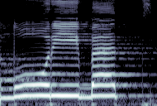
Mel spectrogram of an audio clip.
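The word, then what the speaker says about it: ضُرِبَتْ: Minallahi wa ba'u bighadabim minallahi wa duribat wa duri. Ra-nya ini dibunyikan secara tarqiq karena ra barisnya di bawah kasrah. Maka bacanya tipis, pangkal lidah datar, ringan ya. Wa duribat.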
